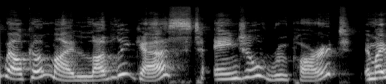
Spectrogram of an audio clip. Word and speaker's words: Rupert: would like to welcome my lovely guest angel rupart am i pronouncing it is it rupert yes rupert and she is an angel i love her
